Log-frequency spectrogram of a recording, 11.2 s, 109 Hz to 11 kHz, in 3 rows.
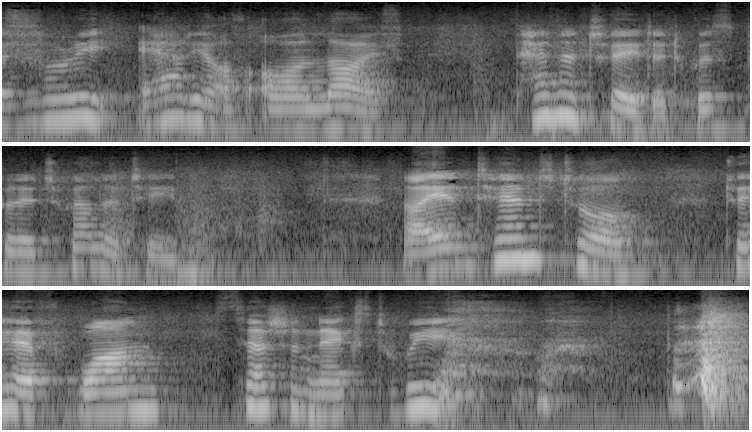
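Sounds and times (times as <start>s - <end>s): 
speech: 0.0s - 5.0s, 5.8s - 11.1s
person sneezing: 10.2s - 11.1s.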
